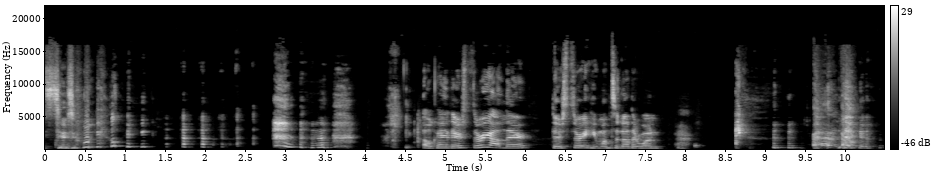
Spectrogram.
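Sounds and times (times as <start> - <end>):
speech: 0.0 - 0.9, 4.8 - 7.8
laughter: 0.2 - 3.8, 9.1 - 10.4
pet coughing and choking on pieces of food: 9.6 - 10.4.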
